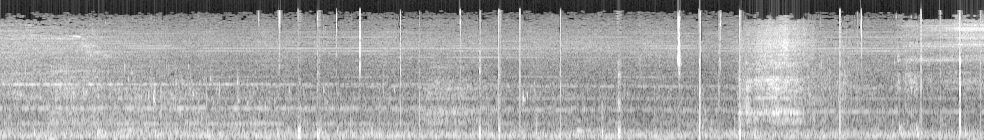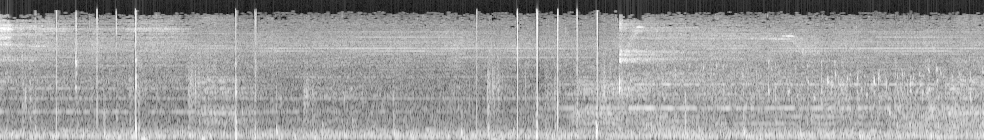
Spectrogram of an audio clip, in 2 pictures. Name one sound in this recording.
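A deep underwater rumble drones steadily.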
